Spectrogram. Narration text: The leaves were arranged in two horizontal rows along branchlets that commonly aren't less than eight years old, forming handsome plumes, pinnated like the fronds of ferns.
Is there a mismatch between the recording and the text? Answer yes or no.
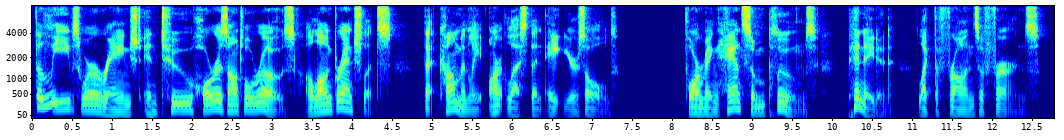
no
